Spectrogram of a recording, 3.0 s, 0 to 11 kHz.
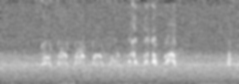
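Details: Ospreys tugging at a fish on the nest, nest camera, 8-4-18: a quieter series of about eight thin, high whistled chirps, the last few slightly louder, against steady background hiss.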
